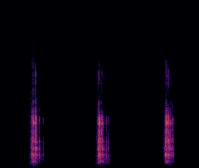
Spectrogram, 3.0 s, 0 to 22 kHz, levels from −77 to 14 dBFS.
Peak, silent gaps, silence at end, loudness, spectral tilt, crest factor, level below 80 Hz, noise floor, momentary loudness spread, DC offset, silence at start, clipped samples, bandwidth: -4 dBFS; 0.70-0.76 s, 0.99-1.03 s, 1.09-1.15 s, 1.36-1.40 s, 2.14-2.18 s, 2.30-2.34 s; 0.45 s; -27 LUFS; 9 dB/octave; 30 dB; under -90 dBFS; under -90 dBFS; 4 LU; under 0.1%; 0.45 s; under 0.1%; 16.5 kHz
